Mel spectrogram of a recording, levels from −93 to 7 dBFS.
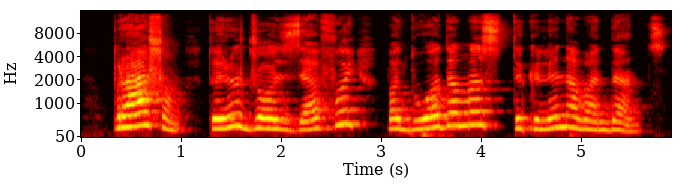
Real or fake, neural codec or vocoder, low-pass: real; none; 14.4 kHz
